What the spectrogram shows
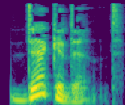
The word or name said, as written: decadent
